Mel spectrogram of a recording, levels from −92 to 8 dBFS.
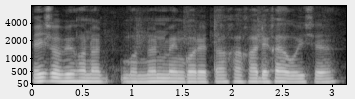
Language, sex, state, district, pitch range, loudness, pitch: Assamese, male, Assam, Kamrup Metropolitan, 125-130 Hz, -15 LUFS, 125 Hz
